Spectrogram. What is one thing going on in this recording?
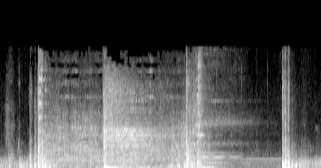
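A skateboard grinds along a ledge.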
